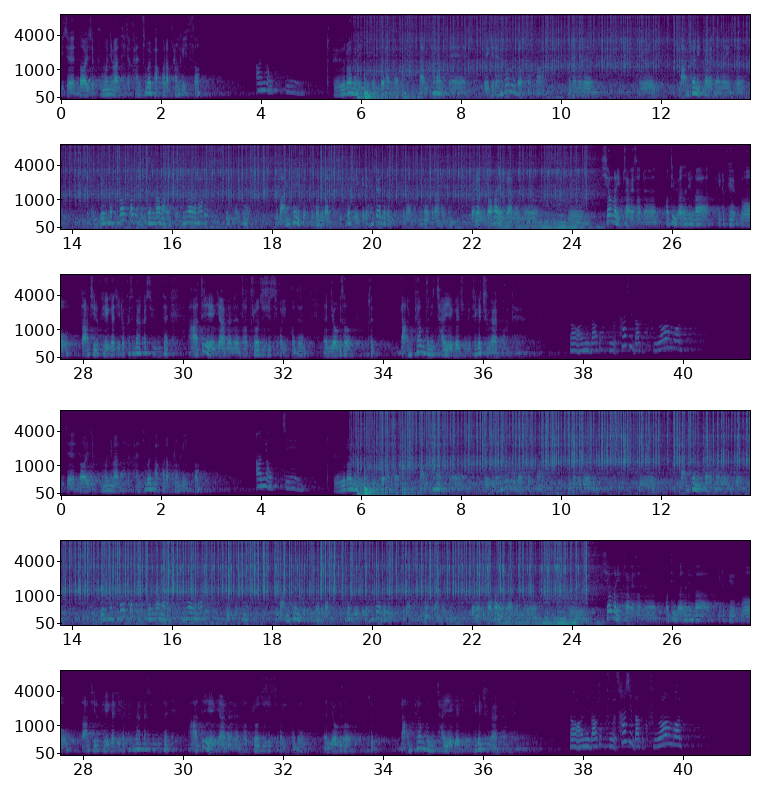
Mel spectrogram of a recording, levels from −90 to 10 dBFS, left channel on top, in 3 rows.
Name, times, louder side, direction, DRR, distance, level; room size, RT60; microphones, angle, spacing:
voice 1, 0.0-2.8 5.4-8.2 8.5-9.7 10.1-10.7 11.5-12.0 12.3-13.7 14.2-23.6 23.9-24.3 24.6-33.4 33.7-33.9 34.3-36.8, left 3 dB, 50° left, 0.8 m, -52 dB
voice 2, 3.9-4.9 37.7-40.0, right 4 dB, 90° right, 0.7 m, -58 dB
sound 1, 5.8-24.3, right 8 dB, 55° right, 0.8 m, -47 dB
22.0 x 18.5 x 9.4 m
head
